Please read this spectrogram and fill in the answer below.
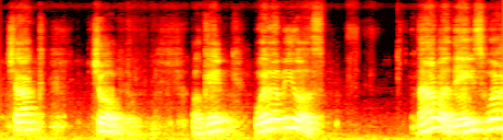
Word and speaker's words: Chacchoben: That is the pronunciation. Chak Chob.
